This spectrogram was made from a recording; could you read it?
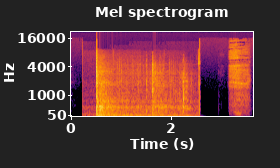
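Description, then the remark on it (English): A Blue Origin New Glenn rocket explodes on its Cape Canaveral launch pad during a static fire test, its first stage partially fueled with liquid methane and liquid oxygen: a sudden loud blast, then about two seconds of heavy roaring rumble with sharp crackling pops, abruptly cut off, followed by a short breathy exhale. “There's been what appears to be an explosion on the new Origin launch pad.”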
